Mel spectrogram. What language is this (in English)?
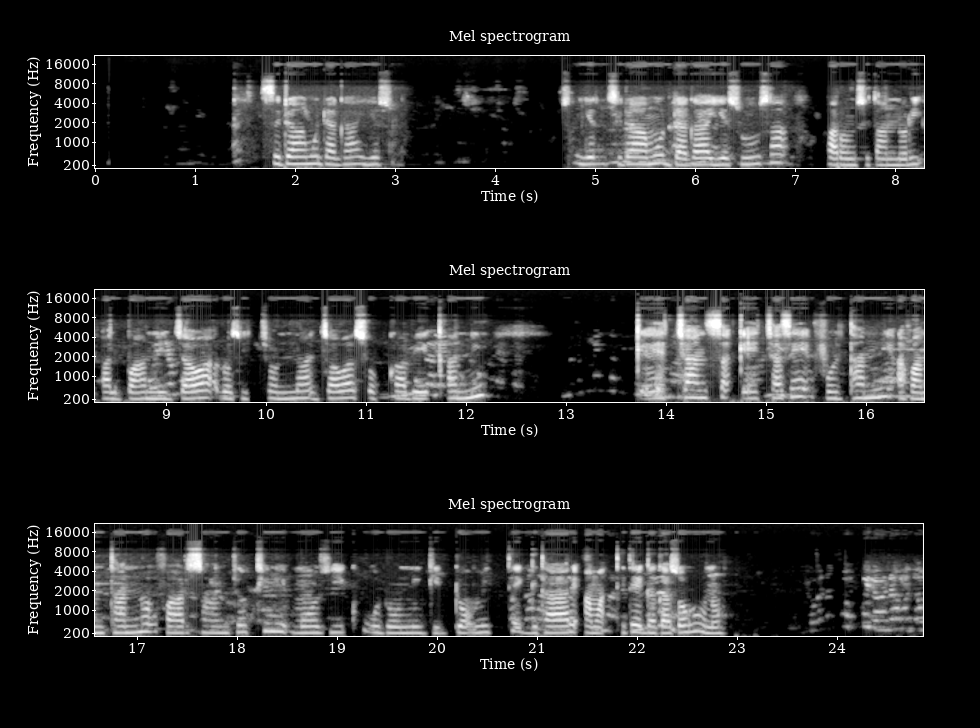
Sidamo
